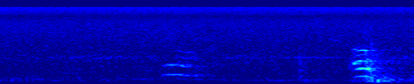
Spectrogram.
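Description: A toddler's short, high-pitched vocal sounds over a quiet room: a brief one about a second in and a louder one near the end.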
